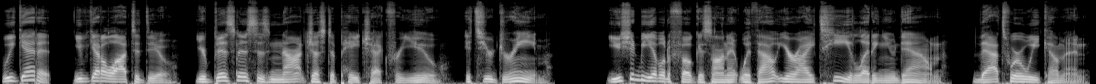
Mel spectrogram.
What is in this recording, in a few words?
General Friendly Business Explainer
